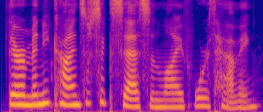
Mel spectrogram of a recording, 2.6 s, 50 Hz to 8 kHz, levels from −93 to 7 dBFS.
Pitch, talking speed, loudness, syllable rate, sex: 220 Hz, 230 wpm, -17 LUFS, 6.1 syllables/s, female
